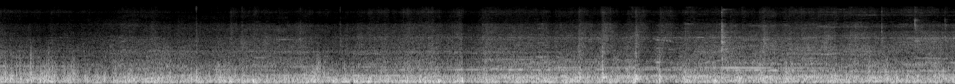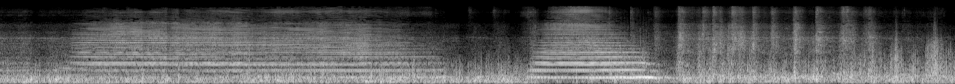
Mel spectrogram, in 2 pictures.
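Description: Mumbai suburban EMU local train running with a steady rumble and clatter of wheels on rail, heard from an open doorway. About halfway in, a train horn sounds one long blast of about four seconds, then a shorter, louder one. Near the end, an oncoming EMU passes close alongside with rapid clatter.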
